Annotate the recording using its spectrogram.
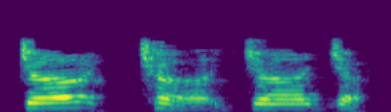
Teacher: माझी जी जीभ जी आहे ती वरच्या टाळूला ती प्रेस केली जाते आहे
